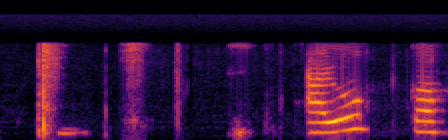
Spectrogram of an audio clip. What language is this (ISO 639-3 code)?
asm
